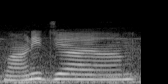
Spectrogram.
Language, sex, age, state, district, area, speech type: Sanskrit, female, 30-45, Tamil Nadu, Karur, rural, spontaneous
